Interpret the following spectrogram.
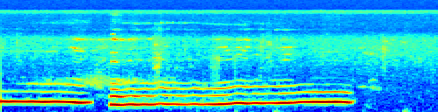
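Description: A woman humming unaccompanied: one held note, a short break about a second in, then a longer, lower note that rises slightly before stopping.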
